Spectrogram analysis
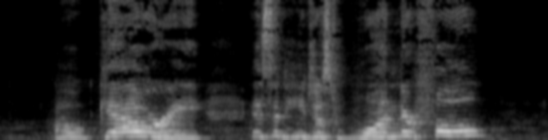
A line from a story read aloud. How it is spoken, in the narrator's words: Sylphiel sighed dreamily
